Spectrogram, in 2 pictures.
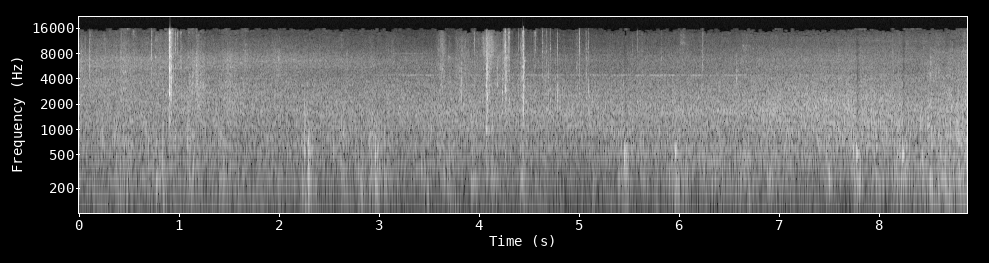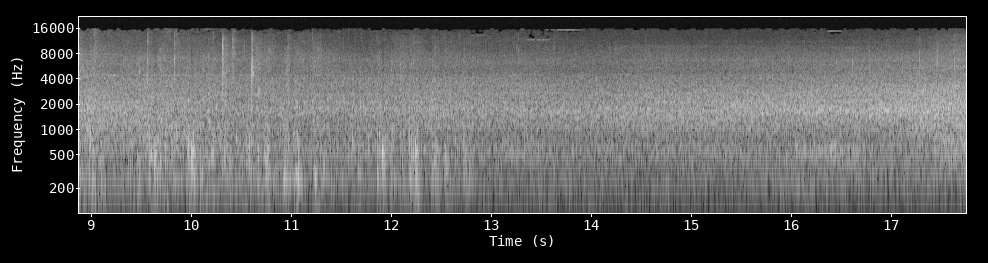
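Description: Freight train rolling along the track, its wheels clattering with irregular knocks over the rails, easing off a little in the last few seconds. Wind noise on the microphone.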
